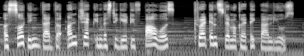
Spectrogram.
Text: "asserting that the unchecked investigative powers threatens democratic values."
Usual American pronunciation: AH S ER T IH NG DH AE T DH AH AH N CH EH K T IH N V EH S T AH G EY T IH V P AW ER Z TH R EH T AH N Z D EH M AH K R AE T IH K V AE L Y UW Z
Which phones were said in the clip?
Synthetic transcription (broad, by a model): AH S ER T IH NG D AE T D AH AH N CH EH K T IH N V EH S T AH G EY T IH V P AW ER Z T R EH T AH N S D EH M AH K R AE T IH K V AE L Y UW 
